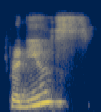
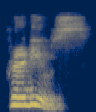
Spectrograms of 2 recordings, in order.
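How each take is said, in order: First: "produce" with the second syllable heavier; light start, stress the DUCE of "produce"; verb stress on second syllable. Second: "Produce" with the first syllable heavier; noun stress on first syllable. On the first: Teacher shows students the verb, second-syllable stress on "produce". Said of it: "the second syllable is much more heavier". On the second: Teacher shows students the noun, first-syllable stress on "Produce". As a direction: stress the PRO of "Produce", lighter ending. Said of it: "much more heavier than the second part". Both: Shown as a demonstration.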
